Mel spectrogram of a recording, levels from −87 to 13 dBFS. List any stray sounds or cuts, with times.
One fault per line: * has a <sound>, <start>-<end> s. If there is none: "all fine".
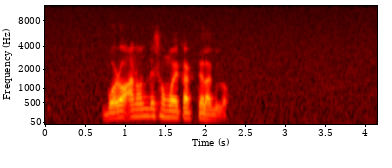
all fine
